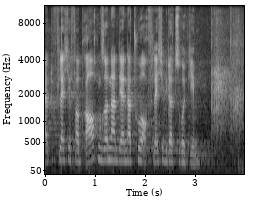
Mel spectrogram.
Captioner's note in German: Beifall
